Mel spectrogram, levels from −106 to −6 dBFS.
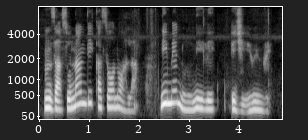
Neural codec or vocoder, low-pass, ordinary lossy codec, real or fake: none; none; none; real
